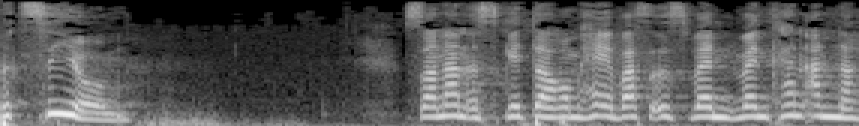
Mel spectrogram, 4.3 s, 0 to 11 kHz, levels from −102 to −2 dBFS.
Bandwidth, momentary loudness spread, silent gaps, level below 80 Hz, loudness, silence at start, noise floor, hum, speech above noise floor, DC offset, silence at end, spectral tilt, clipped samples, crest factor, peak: 10.5 kHz; 12 LU; none; -44 dBFS; -21 LUFS; 0 s; -56 dBFS; none; 35 dB; 0.1%; 0 s; -5 dB/octave; under 0.1%; 18 dB; -4 dBFS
